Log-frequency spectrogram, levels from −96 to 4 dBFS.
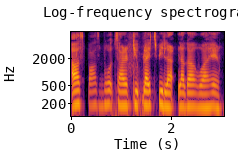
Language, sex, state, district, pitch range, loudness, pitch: Hindi, female, Arunachal Pradesh, Papum Pare, 175-190 Hz, -19 LUFS, 185 Hz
